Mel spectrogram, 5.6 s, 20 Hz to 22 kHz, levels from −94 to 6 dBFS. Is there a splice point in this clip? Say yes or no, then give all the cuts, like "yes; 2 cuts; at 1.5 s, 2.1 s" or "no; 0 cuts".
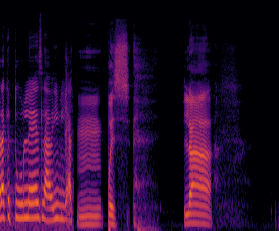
yes; 1 cut; at 1.5 s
